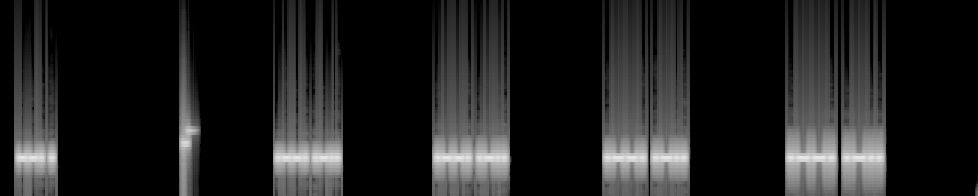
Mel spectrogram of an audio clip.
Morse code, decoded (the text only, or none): GE PL PL PL PL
